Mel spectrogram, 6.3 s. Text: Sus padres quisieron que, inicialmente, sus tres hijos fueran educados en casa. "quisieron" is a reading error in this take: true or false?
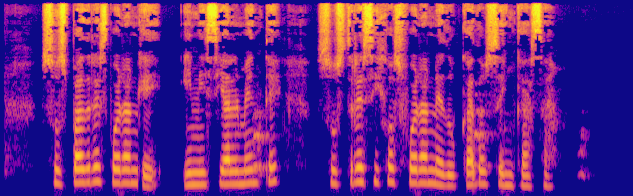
true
